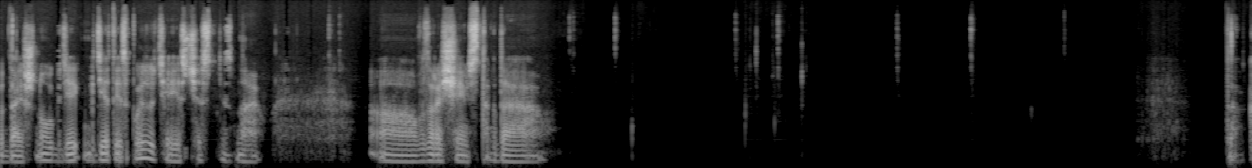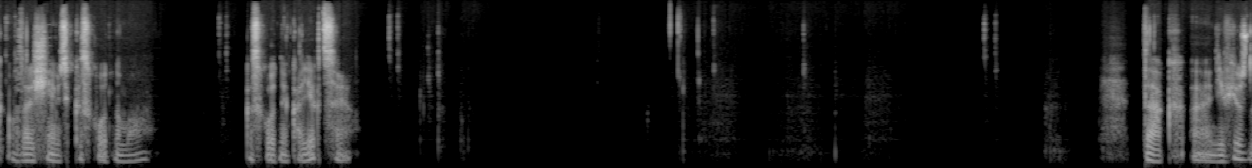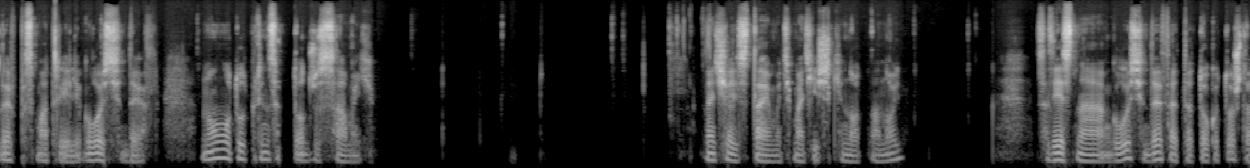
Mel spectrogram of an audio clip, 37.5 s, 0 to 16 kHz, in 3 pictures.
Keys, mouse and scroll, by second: 3.6 click, 4.3 scroll down 2, 5.0-5.7 scroll down 1, 5.7 click, 5.7 scroll down 1, 6.2 click, 7.3 click, 7.9-8.9 drag, 9.7 click, 10.7 click, 12.7 click, 14.8 click, 16.4 click, 18.1 Home, 18.7-19.6 scroll up 3, 19.6 middle click, 22.3 click, 26.0-27.2 drag, 28.6 click, 31.2-32.9 drag, 34.2 shift+middle click, 35.2 scroll up 1, 35.6-37.0 middle drag.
